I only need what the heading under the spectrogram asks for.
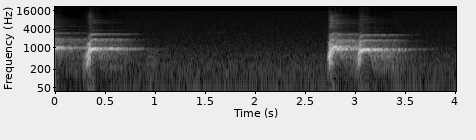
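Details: Loud barking from a small Papillon indoors, Olympus LS-11 stereo recording: two sharp, bright barks with a ringing tail, separated by more than two seconds of silence.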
